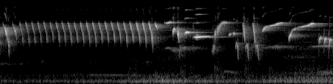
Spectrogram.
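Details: A Belgian canary sings a fast, even trill for about one and a half seconds, then breaks into varied whistled upslurs and short chirps; the song is meant for training young canaries.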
